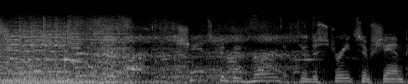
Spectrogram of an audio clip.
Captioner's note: chants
